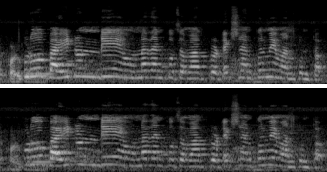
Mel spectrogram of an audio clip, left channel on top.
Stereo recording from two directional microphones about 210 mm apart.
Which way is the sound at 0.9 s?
5° left (ahead or behind).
